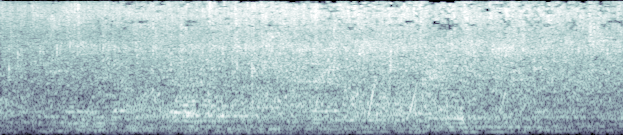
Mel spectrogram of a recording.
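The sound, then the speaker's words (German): A steady, full-bodied rush of flowing water from a water installation in the Israeli pavilion runs throughout, fairly loud, with a faint murmur in the background. “Der israelische Pavillon umfasst eine Wasserinstallation.”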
